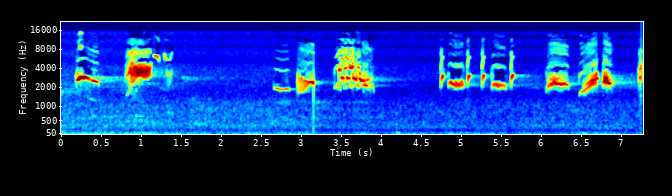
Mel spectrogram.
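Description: A songbird singing short, varied phrases of high chirps and whistles, separated by brief pauses.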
